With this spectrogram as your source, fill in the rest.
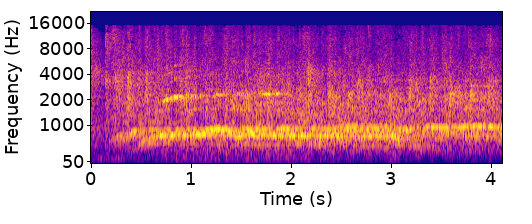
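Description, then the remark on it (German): A live workshop audience bursts into steady, loud applause for several seconds, with sustained cheering and whoops carried over the dense clapping. “Lass mal hören, dass ihr da seid.”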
